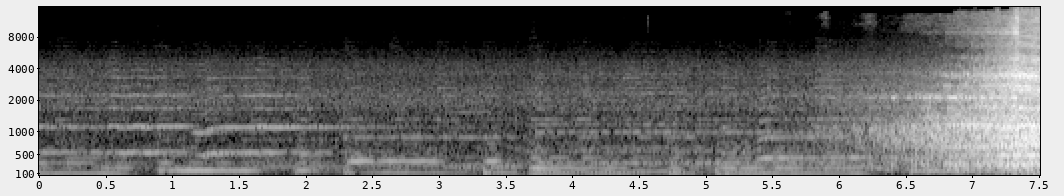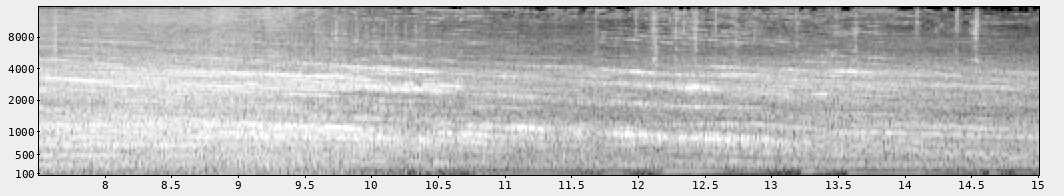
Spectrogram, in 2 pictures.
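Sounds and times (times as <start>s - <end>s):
power tool rasping and whining: 6.2s - 15.0s.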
